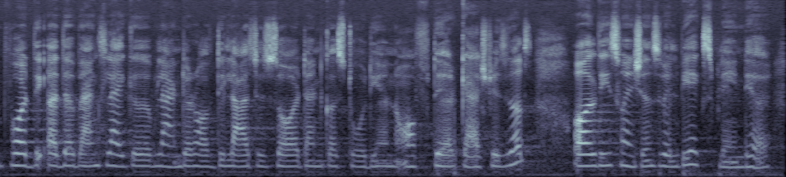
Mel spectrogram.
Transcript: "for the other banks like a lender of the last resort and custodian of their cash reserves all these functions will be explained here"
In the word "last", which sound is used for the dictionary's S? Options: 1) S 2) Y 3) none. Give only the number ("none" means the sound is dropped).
3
